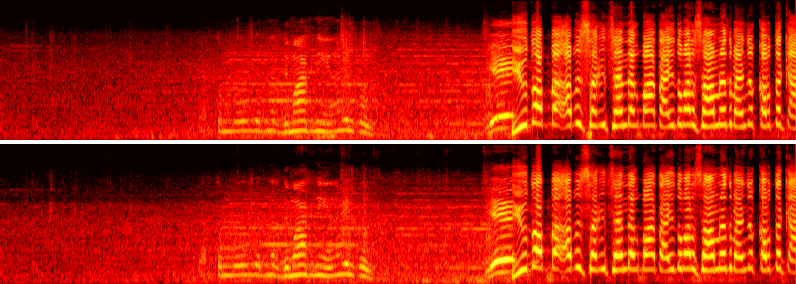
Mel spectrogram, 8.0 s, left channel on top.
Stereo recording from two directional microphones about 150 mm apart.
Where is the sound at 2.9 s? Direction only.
25° left (ahead or behind).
